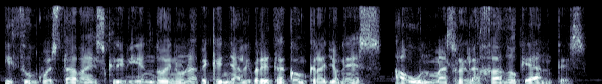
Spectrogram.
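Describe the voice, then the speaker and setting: A man with a low voice reads a story aloud at a steady, even pace. The recording sounds a little dull, and faint music plays underneath. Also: normal speed. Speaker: narrator. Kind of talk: fan fiction reading. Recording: slightly dull audio with faint background music.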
